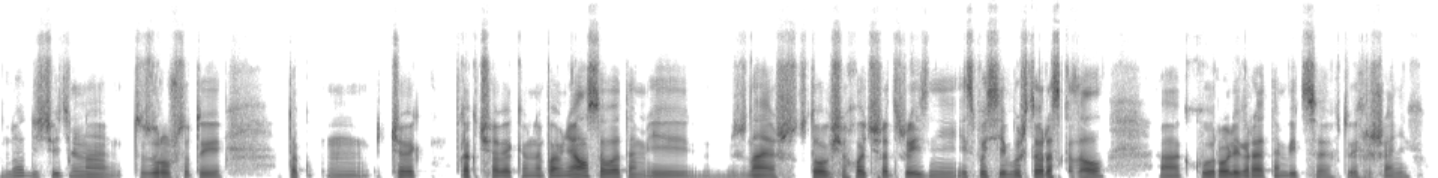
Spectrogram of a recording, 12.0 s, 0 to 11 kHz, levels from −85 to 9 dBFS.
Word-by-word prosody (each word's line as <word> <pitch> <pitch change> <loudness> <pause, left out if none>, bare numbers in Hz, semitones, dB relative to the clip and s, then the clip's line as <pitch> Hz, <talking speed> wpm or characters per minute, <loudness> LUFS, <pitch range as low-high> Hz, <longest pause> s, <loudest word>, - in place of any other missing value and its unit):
Да, 170 +5 -8
действительно, 150 -4 -4 0.2
это 110 - -4
здорово, 125 +2 +2
что - - -4
ты 115 -1 -2 0.5
так, - - -4 0.2
м, 115 -1 -11 0.2
человек 115 -1 +1 0.3
как - - +1
человек 105 0 +1
именно 100 0 -5
поменялся 135 +10 +5
в 135 - +3
этом 125 -2 -1
и 110 -2 -5 0.4
знаешь, 110 +1 +2
что 120 - +2
вообще 115 -2 +3
хочешь 125 -1 +2
от 115 - -1
жизни. 135 +1 -1
И 135 - -5
спасибо, 145 +2 +1
что 130 -4 +4
рассказал, 125 +4 +2 0.4
э, 105 0 0
какую 115 -2 -3
роль 115 +3 +4
играет 105 -3 +1
амбиция 115 +2 0
в 115 - -17
твоих 105 0 -6
решениях. 110 +5 -5
120 Hz, 170 wpm, -25 LUFS, 110-135 Hz, 0.5 s, поменялся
